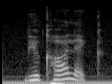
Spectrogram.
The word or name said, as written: bucolic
